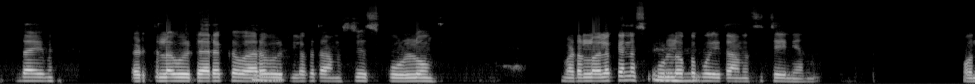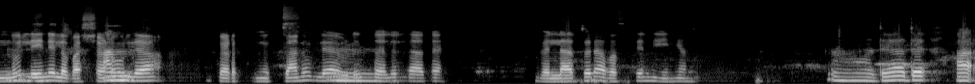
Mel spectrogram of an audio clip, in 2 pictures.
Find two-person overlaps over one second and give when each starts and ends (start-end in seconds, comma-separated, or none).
none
